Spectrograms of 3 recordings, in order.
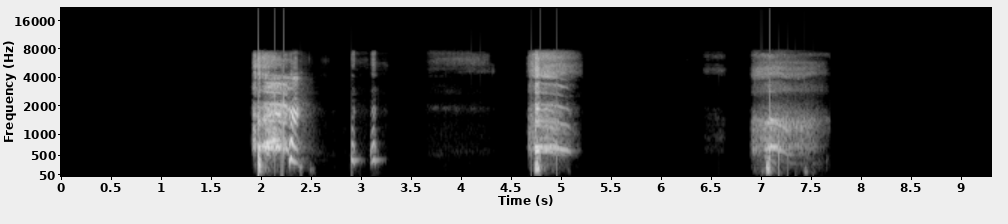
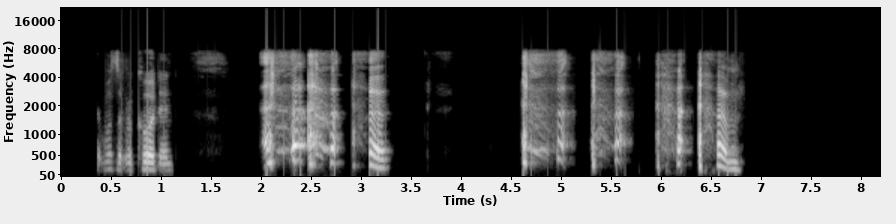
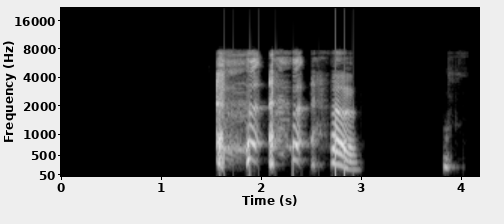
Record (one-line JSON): {"exhalation_length": "9.3 s", "exhalation_amplitude": 27112, "exhalation_signal_mean_std_ratio": 0.25, "three_cough_length": "8.2 s", "three_cough_amplitude": 28560, "three_cough_signal_mean_std_ratio": 0.34, "cough_length": "4.2 s", "cough_amplitude": 31215, "cough_signal_mean_std_ratio": 0.32, "survey_phase": "beta (2021-08-13 to 2022-03-07)", "age": "18-44", "gender": "Female", "wearing_mask": "No", "symptom_runny_or_blocked_nose": true, "symptom_shortness_of_breath": true, "symptom_sore_throat": true, "symptom_abdominal_pain": true, "symptom_fatigue": true, "symptom_headache": true, "symptom_change_to_sense_of_smell_or_taste": true, "symptom_loss_of_taste": true, "symptom_onset": "2 days", "smoker_status": "Ex-smoker", "respiratory_condition_asthma": false, "respiratory_condition_other": false, "recruitment_source": "Test and Trace", "submission_delay": "2 days", "covid_test_result": "Positive", "covid_test_method": "RT-qPCR"}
